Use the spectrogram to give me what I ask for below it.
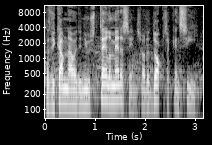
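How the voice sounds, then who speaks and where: A fast-talking man with a medium-pitched voice and a Dutch accent is interviewed at a crowded event. He's a Netherlands-based healthcare executive and clinician who speaks emphatically, laughs easily, and restarts phrases.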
